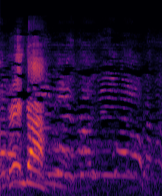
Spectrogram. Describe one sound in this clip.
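A woman shouts loudly and angrily close by.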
